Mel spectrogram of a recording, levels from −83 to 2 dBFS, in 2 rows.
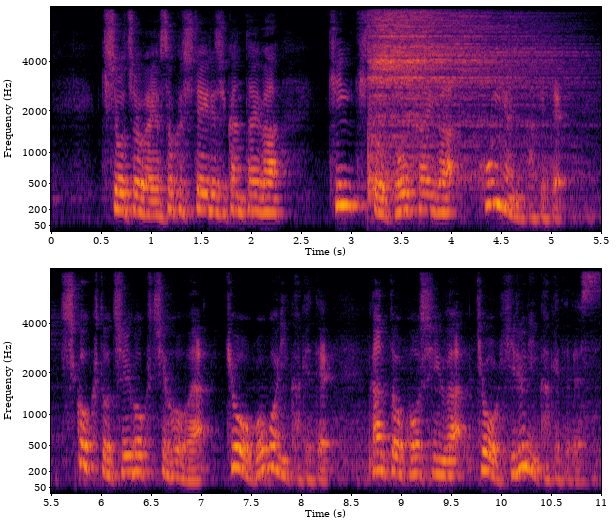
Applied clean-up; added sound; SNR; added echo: none; Crash cymbal; 5 dB; reverberation time 0.3 s.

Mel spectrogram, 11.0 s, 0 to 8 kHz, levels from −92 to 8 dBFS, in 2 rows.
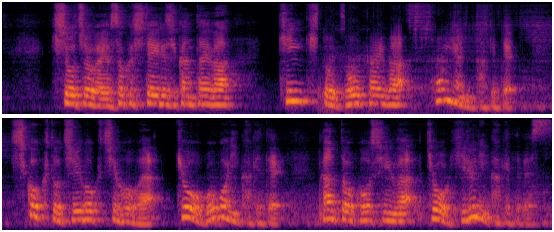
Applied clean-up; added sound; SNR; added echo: neural separator model SepFormer DNS4.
